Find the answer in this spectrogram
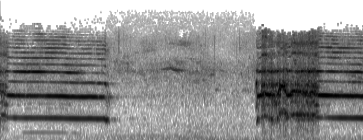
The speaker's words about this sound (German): Wenn das so ist, dann bitte lasst mich noch einmal euer legendäres Kikeriki hören. Da schloss der Hahn die Augen, um sich ganz auf seine Stimme zu konzentrieren und besonders schön zu krähen.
